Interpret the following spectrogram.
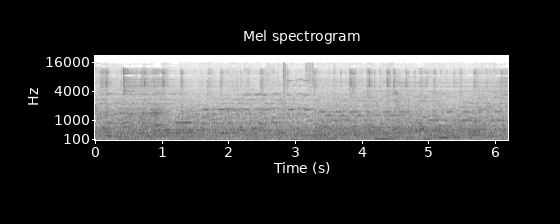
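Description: Siberian Storm slot machine spinning its reels, its spin sounds and game music playing over a steady casino din.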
